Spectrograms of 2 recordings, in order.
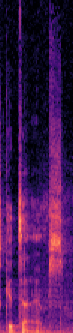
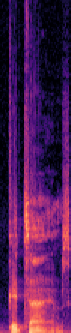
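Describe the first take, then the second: First: "good times" breathed out in a whisper. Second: Said in the usual way. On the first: Shown as a demonstration. Host reminiscing to listeners in a wistful whisper.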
